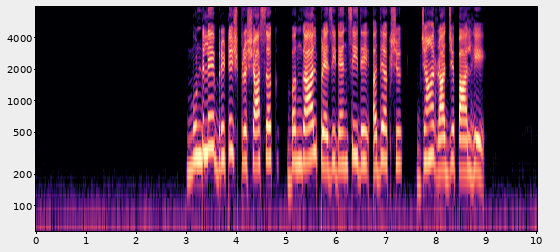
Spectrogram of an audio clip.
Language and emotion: Dogri, neutral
